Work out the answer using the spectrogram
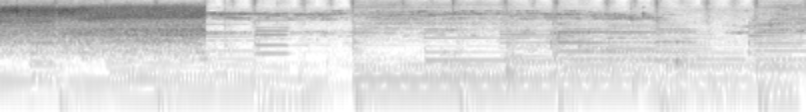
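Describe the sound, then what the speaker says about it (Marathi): Fenugreek leaves hit hot oil with browned garlic in a Dhaba-style methi masala, a loud bright hiss that drops sharply after a second, followed by a softer steady sizzle with faint clinks. "त्याच्यामध्ये आपण मेथी टाकून घेऊया. मेथी फ्राय करायची आपल्याला."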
